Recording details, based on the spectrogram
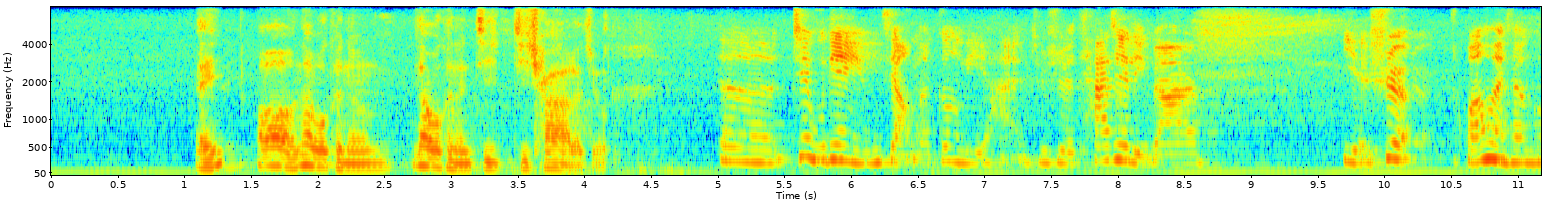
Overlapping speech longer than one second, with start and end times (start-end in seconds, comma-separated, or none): none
